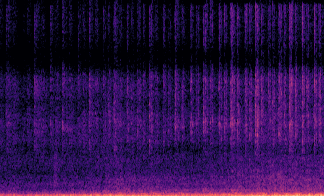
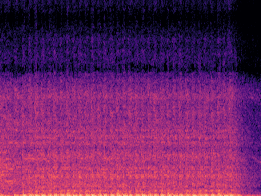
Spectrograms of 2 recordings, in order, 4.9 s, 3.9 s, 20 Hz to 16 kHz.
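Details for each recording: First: LS V8 (5.3 per the ECU) swapped into a truck, running after a throttle pedal signal fix; a deep, even rumble that climbs smoothly with revs, with no misses or knocks; normal running. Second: LS-swapped truck that will not start; the ECU was swapped and a fuel pump wired, and it runs on ether, so the crank sensor seems to work. Steady, low cranking at about three and a half beats a second that never fires.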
